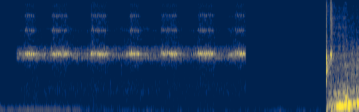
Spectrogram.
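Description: Cricket chirping: a steady high trill pulsing about twice a second, which starts and then cuts off suddenly after about three seconds.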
